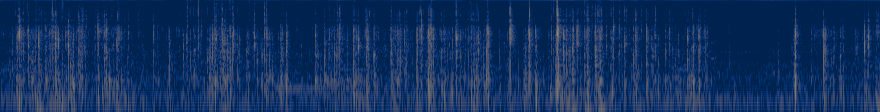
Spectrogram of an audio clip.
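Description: Fingertips scratch and tap the top of a flat, sealed white plastic and paper-laminate wrapper with crimped edges, full of nougat bars and lying on a sofa. The result is a steady, bright crinkling dotted with sharp little clicks and taps. It briefly quiets near the end before a few last taps as the hand withdraws.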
